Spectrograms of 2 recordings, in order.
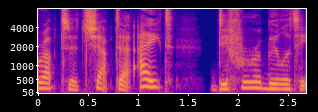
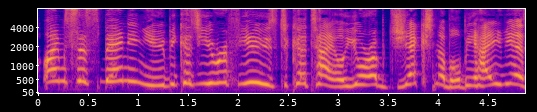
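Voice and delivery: high-pitched, heated justification; indignant teacher telling off a pupil; exasperated; 12 semitones higher than usual. Acted. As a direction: insist at the end of your patience. Angry teacher justifies suspension.

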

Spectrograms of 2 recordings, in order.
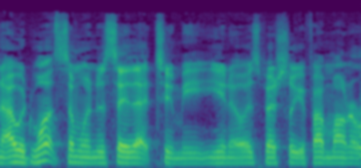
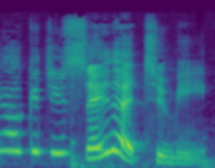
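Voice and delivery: much higher, hurt whiny protest; immature whine. Retold or imitated. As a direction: play the wounded kid. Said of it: "I was a little immature".

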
